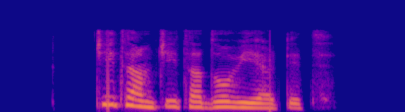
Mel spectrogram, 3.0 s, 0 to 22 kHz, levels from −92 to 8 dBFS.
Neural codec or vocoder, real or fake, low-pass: none; real; 7.2 kHz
